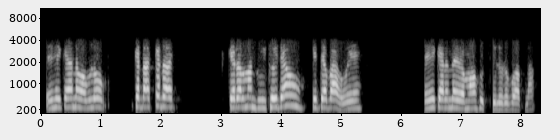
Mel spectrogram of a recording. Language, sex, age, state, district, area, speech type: Assamese, female, 60+, Assam, Morigaon, rural, conversation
